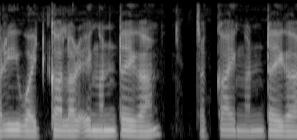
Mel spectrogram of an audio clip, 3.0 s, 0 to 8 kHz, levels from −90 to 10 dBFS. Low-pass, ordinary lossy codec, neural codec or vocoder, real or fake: 7.2 kHz; none; none; real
